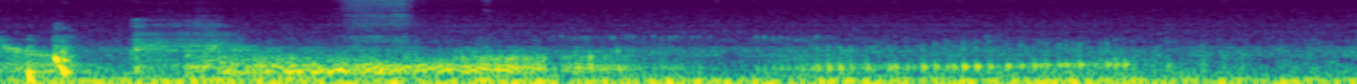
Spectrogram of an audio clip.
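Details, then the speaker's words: Stomach growling (borborygmi): a long, low gurgling rumble that rises and wavers for several seconds, the day after eating spicy chicken nuggets, and after a bowl of cereal for lunch. "Did you hear that whole thing? That was my stomach. What did I eat yesterday? Spicy chicken nuggets from Wendy's and a bowl of cereal for lunch."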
